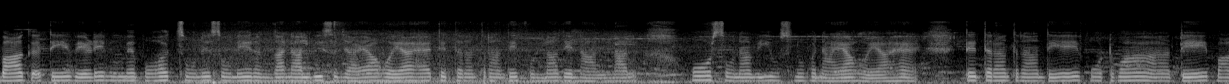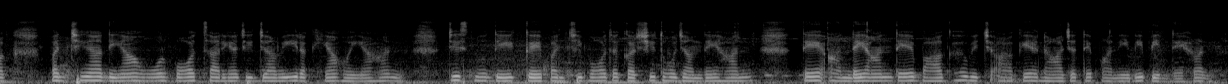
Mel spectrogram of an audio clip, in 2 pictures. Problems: none marked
